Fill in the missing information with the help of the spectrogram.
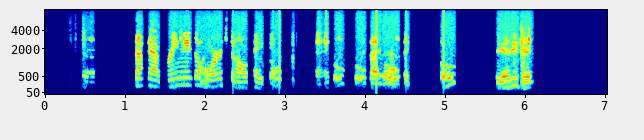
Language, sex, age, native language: Icelandic, male, 20-29, English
